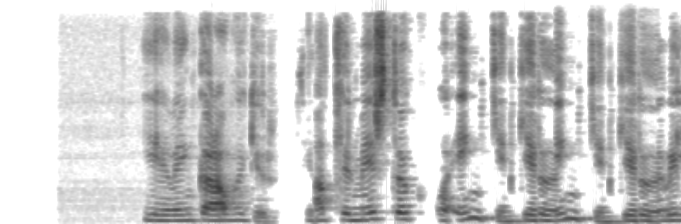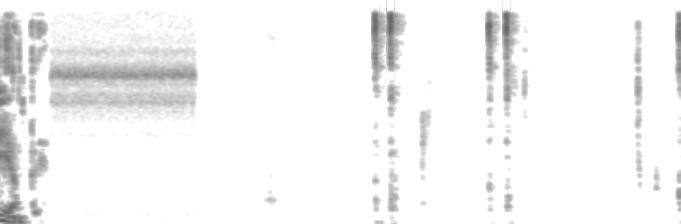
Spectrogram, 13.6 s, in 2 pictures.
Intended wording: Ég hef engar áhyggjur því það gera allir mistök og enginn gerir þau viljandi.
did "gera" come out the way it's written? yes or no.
no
